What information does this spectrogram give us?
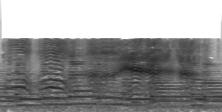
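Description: A baby cries in a string of wavering, wailing bursts that rise and fall in pitch, fairly loud and with no other voice over it.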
